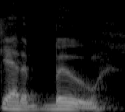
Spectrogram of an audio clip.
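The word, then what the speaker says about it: Skattebo: Cam Scataboo reminds me of the same way. Scataboo. Yeah. Mr. Cam Scaboo. Mr. Scataboo. Even though it's spelled Scatabo, it's pronounced Scataboo.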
